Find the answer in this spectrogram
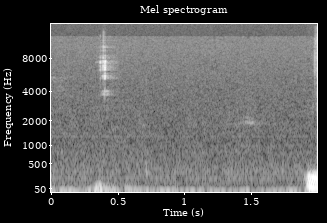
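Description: Near silence with one faint click about half a second in.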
